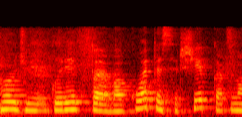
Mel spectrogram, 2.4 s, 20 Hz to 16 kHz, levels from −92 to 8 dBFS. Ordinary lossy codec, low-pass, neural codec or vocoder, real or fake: MP3, 96 kbps; 7.2 kHz; none; real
